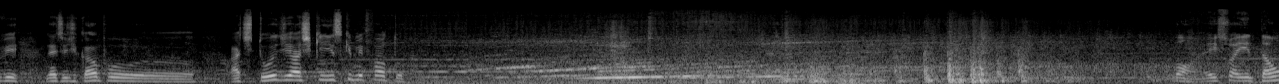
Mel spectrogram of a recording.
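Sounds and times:
speech: 0.0s - 4.3s, 11.8s - 12.7s
London train arriving at West Hampstead station: 2.8s - 12.7s.

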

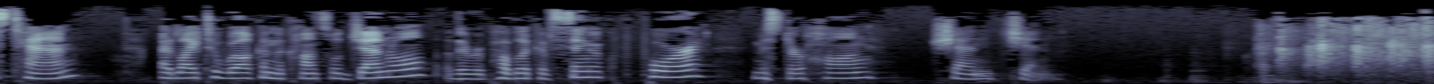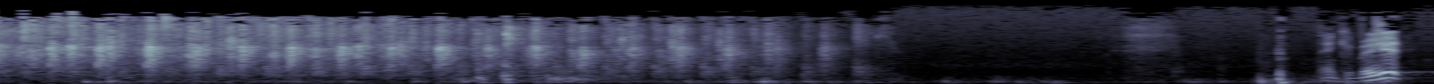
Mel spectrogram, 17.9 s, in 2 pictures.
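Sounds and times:
speech: 0.0s - 6.7s, 17.5s - 17.9s
audience applause: 7.9s - 14.6s.

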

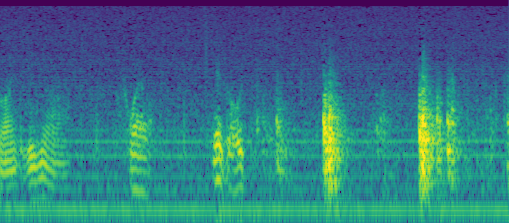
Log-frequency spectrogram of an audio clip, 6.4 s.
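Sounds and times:
low hum: 0.0s - 6.3s
speech: 2.6s - 3.6s
hammer striking door to force it open: 3.5s - 4.4s, 5.2s - 6.3s.

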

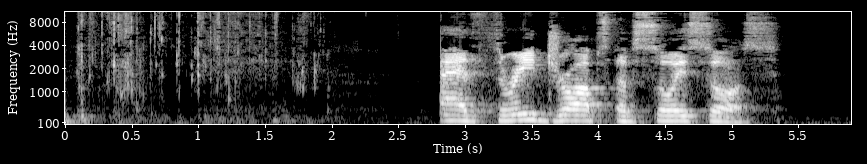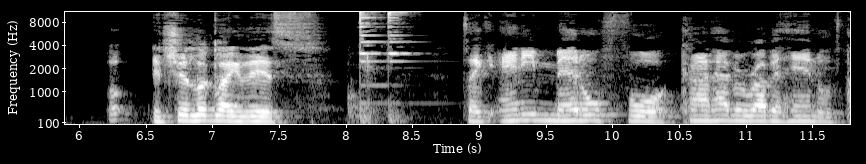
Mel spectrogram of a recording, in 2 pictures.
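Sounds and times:
water with a battery and salt stirred with a banana: 0.0s - 2.2s
speech: 2.8s - 5.4s, 6.6s - 7.8s, 8.9s - 11.7s.

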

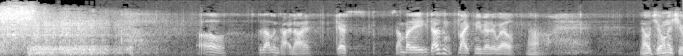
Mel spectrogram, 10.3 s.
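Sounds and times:
hand grenade explosion sound effect in a radio drama: 0.0s - 2.6s
speech: 3.9s - 5.4s, 6.0s - 8.4s, 9.6s - 10.2s.

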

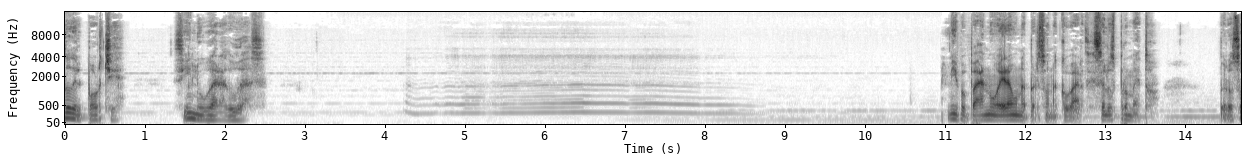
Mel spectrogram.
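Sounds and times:
speech: 0.0s - 0.8s, 1.4s - 2.6s, 11.0s - 13.7s, 14.4s - 14.6s
eerie whining moan: 4.2s - 10.4s.

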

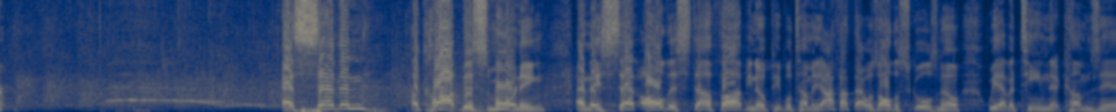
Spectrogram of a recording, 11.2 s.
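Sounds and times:
audience applause: 0.0s - 6.1s
speech: 2.9s - 11.1s.

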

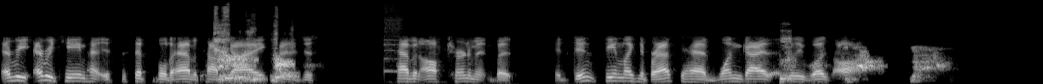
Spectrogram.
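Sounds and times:
speech: 0.0s - 3.2s, 3.8s - 9.5s
person coughing: 2.2s - 3.0s, 7.8s - 8.0s.

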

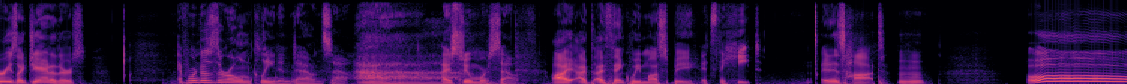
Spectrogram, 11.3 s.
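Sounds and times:
speech: 0.0s - 1.0s, 1.8s - 9.4s, 10.3s - 11.2s
ghostly-sounding yawn: 3.5s - 4.8s.

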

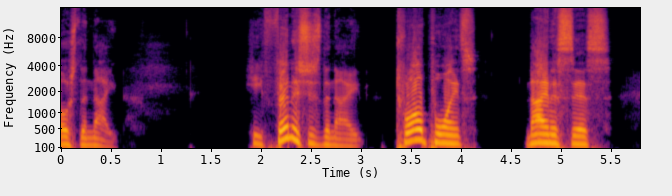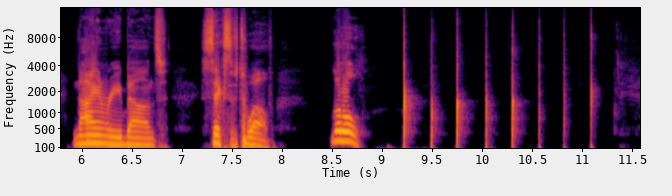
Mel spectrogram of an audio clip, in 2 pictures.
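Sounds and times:
speech: 0.0s - 0.6s, 1.9s - 8.9s
golf clap: 9.2s - 11.3s.

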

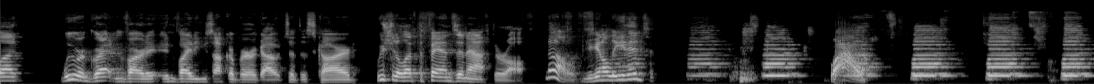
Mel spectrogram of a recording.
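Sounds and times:
speech: 0.0s - 10.9s
car beeping from its key fob: 6.8s - 10.9s.

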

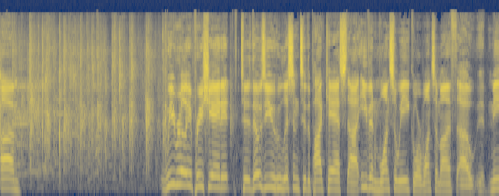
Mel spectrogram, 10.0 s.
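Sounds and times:
speech: 0.0s - 0.6s, 3.2s - 9.9s
audience applause: 0.0s - 3.6s.

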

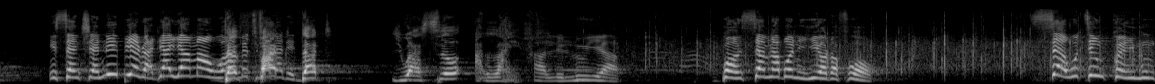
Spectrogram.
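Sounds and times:
speech: 0.5s - 6.4s, 7.2s - 8.8s, 10.5s - 11.5s
audience clapping: 6.0s - 11.5s.

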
